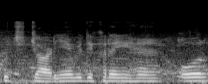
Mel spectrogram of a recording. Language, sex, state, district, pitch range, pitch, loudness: Hindi, male, Punjab, Fazilka, 150-160 Hz, 155 Hz, -15 LUFS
